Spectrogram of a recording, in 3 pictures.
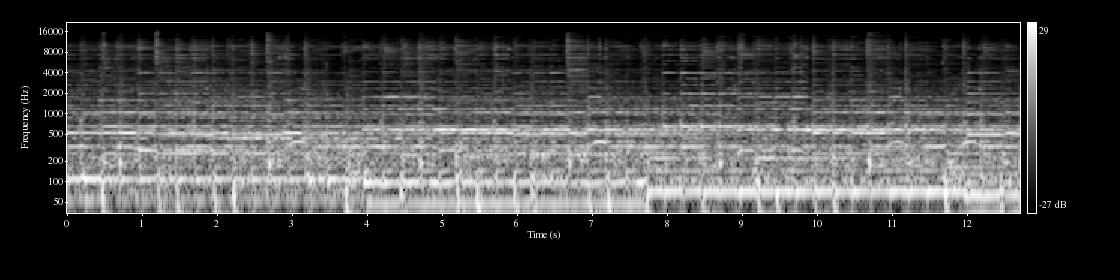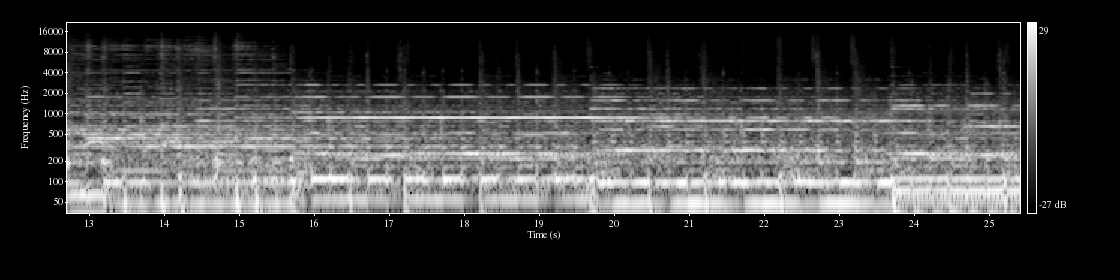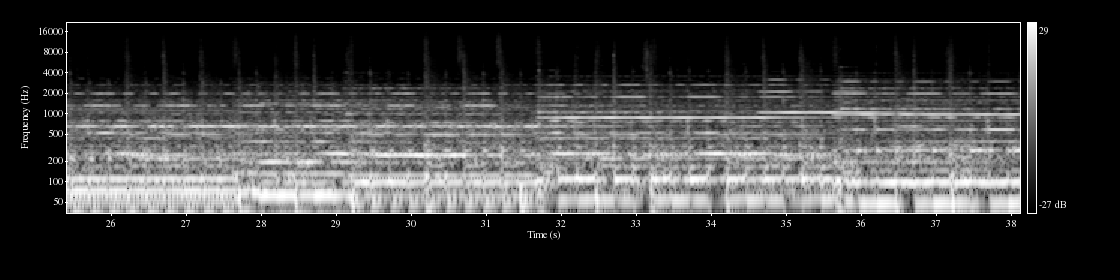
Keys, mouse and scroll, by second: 13.5 typing.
